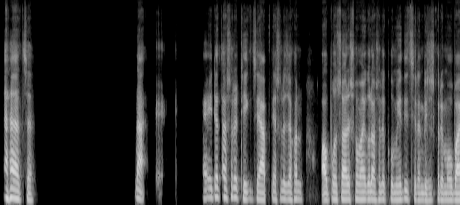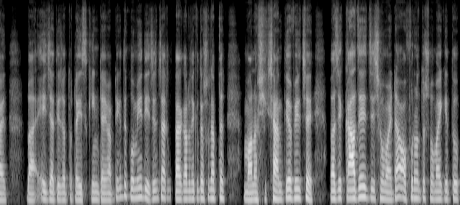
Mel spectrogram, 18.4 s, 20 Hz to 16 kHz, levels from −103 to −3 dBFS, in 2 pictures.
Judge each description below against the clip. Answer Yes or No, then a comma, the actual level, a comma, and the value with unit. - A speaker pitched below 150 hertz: Yes, medium, 140 Hz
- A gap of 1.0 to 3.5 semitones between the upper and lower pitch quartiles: Yes, average, 2.9 semitones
